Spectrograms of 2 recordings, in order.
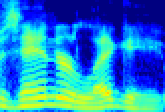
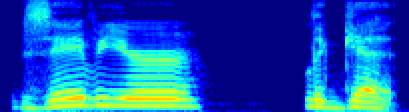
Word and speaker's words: Xavier Legette: Oh, we also have Xander Legate.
